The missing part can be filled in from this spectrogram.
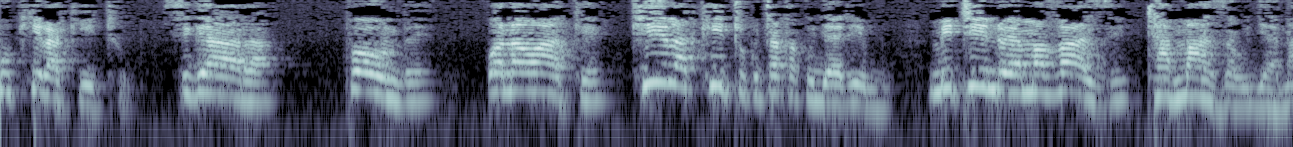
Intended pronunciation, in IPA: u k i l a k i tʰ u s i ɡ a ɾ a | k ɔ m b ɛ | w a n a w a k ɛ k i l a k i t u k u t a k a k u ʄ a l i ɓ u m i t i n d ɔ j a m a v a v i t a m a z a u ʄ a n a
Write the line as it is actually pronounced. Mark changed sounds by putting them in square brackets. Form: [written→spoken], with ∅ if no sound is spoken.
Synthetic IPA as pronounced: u k i l a k i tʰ u s i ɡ a ɾ a | [k→p] ɔ m b ɛ | w a n a w a k ɛ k i l a k i t u k u t a k a k u ʄ a [l→ɾ] i ɓ u m i t i n d ɔ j a m a v a [v→z] i t a m a z a u ʄ a n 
